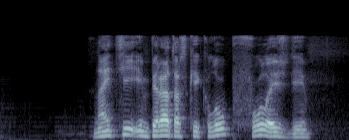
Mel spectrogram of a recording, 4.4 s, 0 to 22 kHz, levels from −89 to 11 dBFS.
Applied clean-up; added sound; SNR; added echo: neural separator model SepFormer DNS4.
